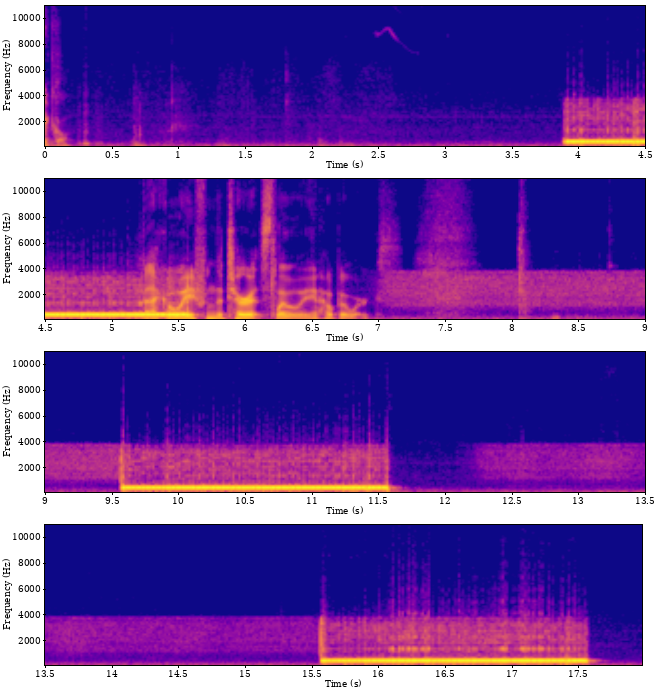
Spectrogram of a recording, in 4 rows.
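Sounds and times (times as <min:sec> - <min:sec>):
speech: 0:00.0 - 0:00.4, 0:05.6 - 0:07.5
outgoing phone call ringback tones ringing through toward voicemail: 0:03.9 - 0:05.6, 0:09.6 - 0:11.7, 0:15.6 - 0:17.7.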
